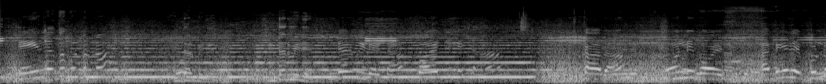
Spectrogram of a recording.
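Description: A horn sounds one long, steady blast on a single pitch, starting just under a second in and cutting off after about four and a half seconds, with people talking over it.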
